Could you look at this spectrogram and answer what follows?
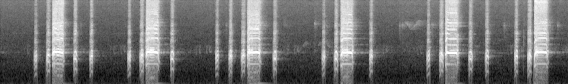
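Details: Decoy hen calling, used to lure wild roosters: loud, harsh, broadband squawking bursts in clusters of three to five notes, each cluster followed by short clucks, repeated roughly every one and a half seconds against a quiet background.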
